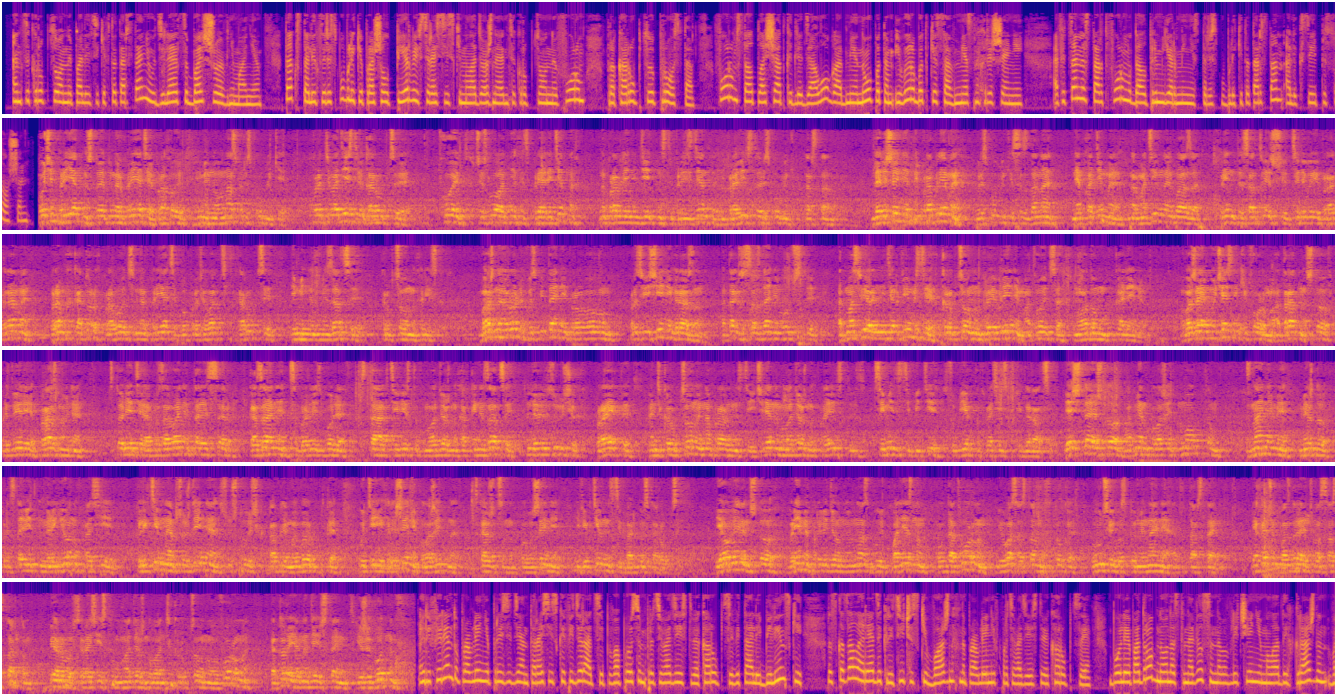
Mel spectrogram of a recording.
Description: Репортаж с первого Всероссийского антикоррупционного форума в Казани.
